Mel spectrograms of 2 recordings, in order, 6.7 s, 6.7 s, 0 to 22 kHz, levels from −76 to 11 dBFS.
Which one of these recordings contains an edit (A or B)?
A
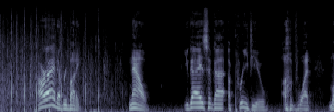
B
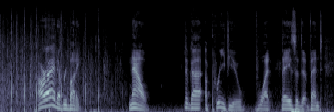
B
